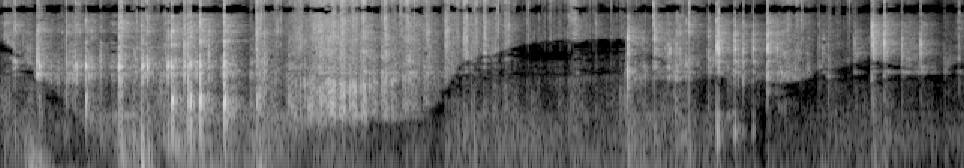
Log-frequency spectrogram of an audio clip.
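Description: A small, hollow, rectangular printed metal tin, likely a tea tin, is rapidly tapped and scratched with long red-painted nails. The result is a fast stream of bright, dry clicks and raspy scraping, mostly high-pitched with almost no low end. Each tap dies away almost instantly.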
